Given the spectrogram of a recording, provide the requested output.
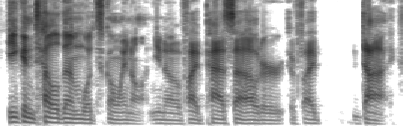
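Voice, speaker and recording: A man's voice: low-pitched, fairly even intonation, moderate pace, sharp tone, no room sound. An American man telling a personal story conversationally, in a candid and wry way. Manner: candid, wry, acts out dialogue in his account. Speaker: police officer telling his own story as podcast guest.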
